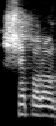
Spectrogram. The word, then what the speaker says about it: chaperone: उन folding machinery को शेपरॉन बोलते हैं, CHAPERONES, उसको प्रोनाउंस शेपरॉन से करते हैं.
